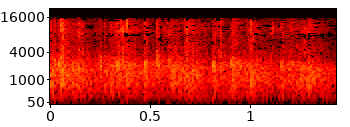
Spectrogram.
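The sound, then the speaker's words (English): A church audience applauds the worship team after worship, a dense wash of many hands clapping together at moderate volume, sustained without pause and with no voices. “Ooh, come on, give the worship team a good clap offering, amen.”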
